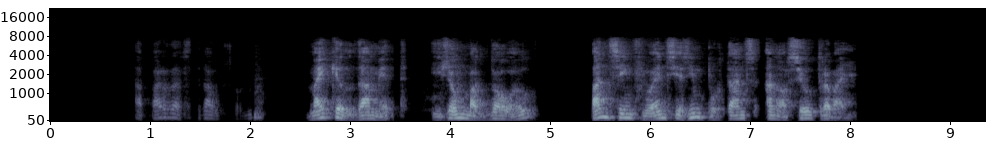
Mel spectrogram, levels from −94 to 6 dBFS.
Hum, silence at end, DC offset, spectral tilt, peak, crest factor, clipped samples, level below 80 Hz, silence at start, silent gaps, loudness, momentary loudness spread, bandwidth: none; 1.35 s; under 0.1%; -4.5 dB/octave; -18 dBFS; 22 dB; under 0.1%; -72 dBFS; 0.85 s; 2.18-2.55 s, 3.61-3.71 s, 4.91-5.41 s; -37 LUFS; 18 LU; 8 kHz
